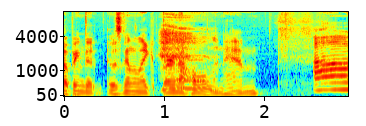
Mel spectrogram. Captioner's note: gasps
